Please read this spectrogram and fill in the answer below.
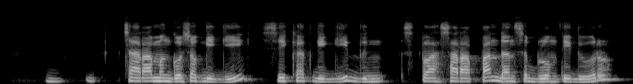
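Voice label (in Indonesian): "Dua", Indonesian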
